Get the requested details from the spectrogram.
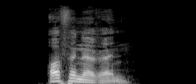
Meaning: inflection of offen: 1. strong genitive masculine/neuter singular comparative degree 2. weak/mixed genitive/dative all-gender singular comparative degree
- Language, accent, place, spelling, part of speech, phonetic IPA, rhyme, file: German, Germany, Berlin, offeneren, adjective, [ˈɔfənəʁən], -ɔfənəʁən, De-offeneren.ogg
